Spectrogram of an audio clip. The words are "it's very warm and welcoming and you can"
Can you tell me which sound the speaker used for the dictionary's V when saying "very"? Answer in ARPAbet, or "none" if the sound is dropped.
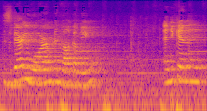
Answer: V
